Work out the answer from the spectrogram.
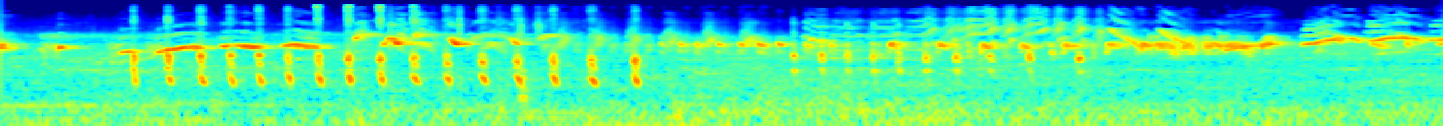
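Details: Caged Chinese hwamei being trained with playback of its own song; a rapid series of sharp clicking notes gives way to loud, varied whistled phrases around a high pitch, repeated warbling runs continuing to the end.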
